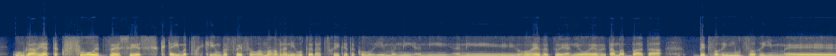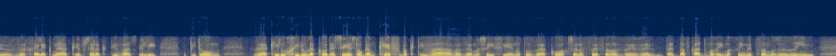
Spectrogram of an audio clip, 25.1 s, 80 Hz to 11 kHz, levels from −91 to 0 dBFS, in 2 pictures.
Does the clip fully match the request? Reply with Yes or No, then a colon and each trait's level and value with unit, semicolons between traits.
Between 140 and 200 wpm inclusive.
Yes: average, 145 wpm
